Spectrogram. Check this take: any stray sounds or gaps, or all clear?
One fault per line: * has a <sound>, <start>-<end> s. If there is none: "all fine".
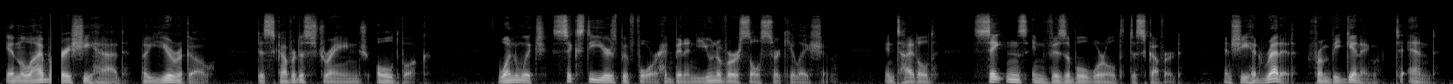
* has a dropout, 0.5-0.6 s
